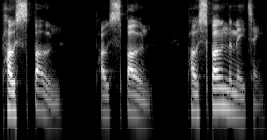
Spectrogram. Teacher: Notice with postpone that you're stressing the second syllable, which is this one.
